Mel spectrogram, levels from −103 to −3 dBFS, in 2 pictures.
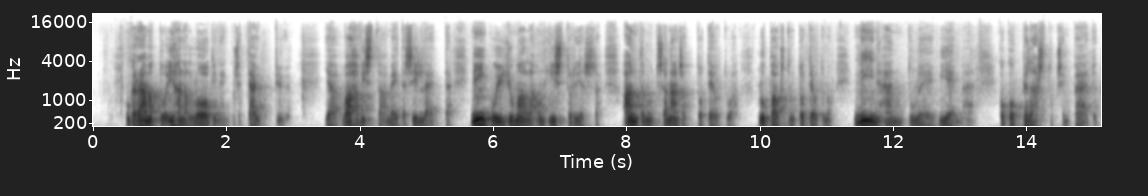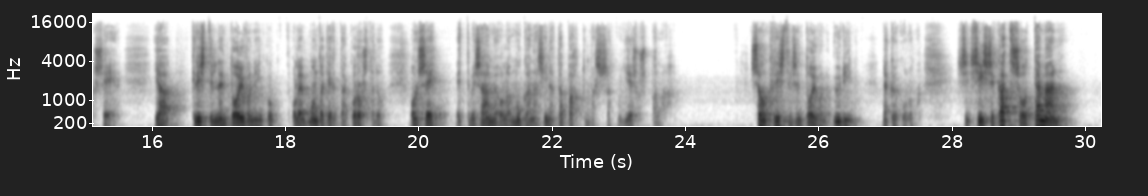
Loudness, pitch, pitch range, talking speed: -26 LUFS, 95 Hz, 85-115 Hz, 125 wpm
